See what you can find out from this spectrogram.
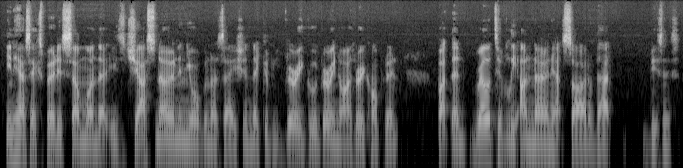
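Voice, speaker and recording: A man with an Australian accent, a podcast guest explaining ideas in quick, enthusiastic bursts with frequent restarts. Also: lowish voice, no room sound. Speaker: guest, personal branding expert. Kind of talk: casual podcast interview.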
